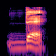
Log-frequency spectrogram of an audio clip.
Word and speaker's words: des: Okay, and then the plural form, des. Alright, here S, you pronounce it like e.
